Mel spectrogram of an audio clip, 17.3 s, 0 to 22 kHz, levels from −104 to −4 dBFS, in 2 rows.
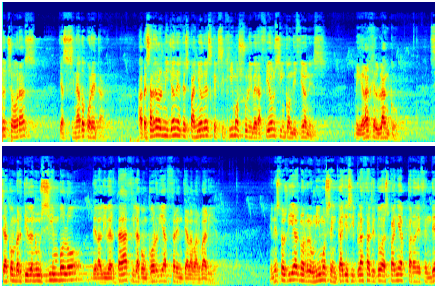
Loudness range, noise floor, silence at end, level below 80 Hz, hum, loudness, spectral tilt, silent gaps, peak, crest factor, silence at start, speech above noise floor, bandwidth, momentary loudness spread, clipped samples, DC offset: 4 LU; -48 dBFS; 0 s; -54 dBFS; none; -16 LUFS; -4 dB/octave; none; 0 dBFS; 16 dB; 0 s; 33 dB; 11.5 kHz; 10 LU; under 0.1%; under 0.1%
